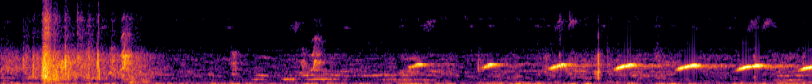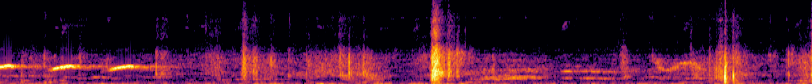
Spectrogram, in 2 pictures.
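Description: A bird calling a quick, even run of about nine short chirping notes, around three a second, for nearly three seconds. A few sharp rustles or crackles come near the start and twice near the end, the loudest about six seconds in.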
